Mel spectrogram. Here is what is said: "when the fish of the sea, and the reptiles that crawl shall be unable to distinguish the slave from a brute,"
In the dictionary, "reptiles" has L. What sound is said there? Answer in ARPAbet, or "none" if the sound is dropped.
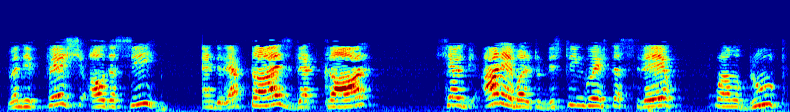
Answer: none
